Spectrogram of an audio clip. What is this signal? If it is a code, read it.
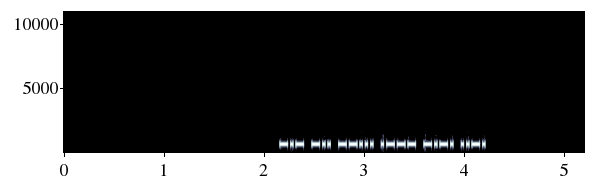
Morse code, heard as a keyed tone, about 41 wpm, 700 Hz. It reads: KD7JCF
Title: USA Call Signs - 6 Characters - Repeated 2x - 45wpm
